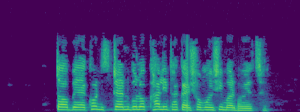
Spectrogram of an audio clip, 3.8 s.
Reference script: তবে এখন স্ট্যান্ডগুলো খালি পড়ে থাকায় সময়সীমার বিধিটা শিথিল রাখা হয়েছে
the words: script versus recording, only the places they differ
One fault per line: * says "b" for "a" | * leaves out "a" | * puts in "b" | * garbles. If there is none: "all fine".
* leaves out "পড়ে"
* leaves out "বিধিটা শিথিল রাখা"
